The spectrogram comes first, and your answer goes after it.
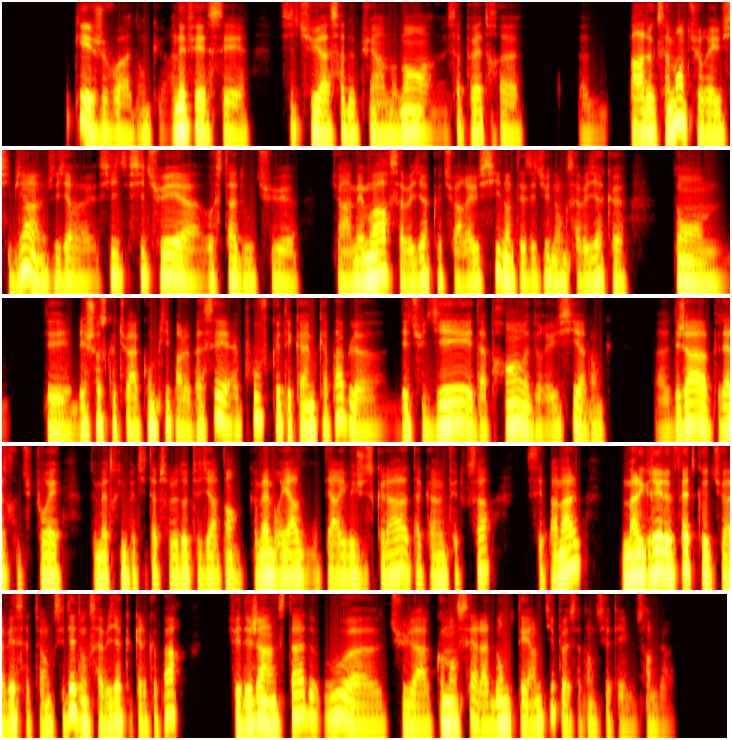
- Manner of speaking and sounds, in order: none
- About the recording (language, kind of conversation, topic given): French, advice, Comment puis-je célébrer mes petites victoires quotidiennes pour rester motivé ?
